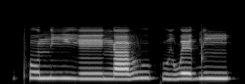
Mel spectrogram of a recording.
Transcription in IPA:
pʰo˨niː˨ jeː˨ŋa˨ vu˦kʷi˨wɛ˦ dĩ˦

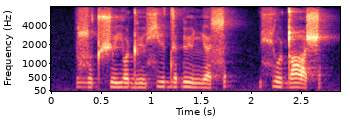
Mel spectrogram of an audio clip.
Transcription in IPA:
ɮutʃyjoɖy çidɪɗyɲɛɬ | çu ɖɑʃ

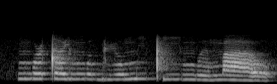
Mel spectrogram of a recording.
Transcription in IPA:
ŋʷə˞tɜjŋʷɘbyo̯ mipʼi ŋʷɘ mao̯

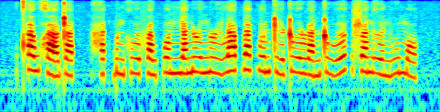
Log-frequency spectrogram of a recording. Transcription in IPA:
t̪ʰa˧wxaː˨˩˨ʈa˨˩t̚ | ha˨˩t̚ɓə˨˩ŋxu˨˩ə̯fa˨˩w ɓɔ˧nɲa˧˥nɹə˧˥ŋɹɨ˨˩˦ laː˦˥p̚la˦˥k̚lo˧˥n ʈi˨˩˦ə̯ʈu˧ə̯ ɹa˨˩˦n ʈu˨˩˦ə̯ | ʂa˧nɣəː˨˩nvu˧ mɔ˨˩k̚

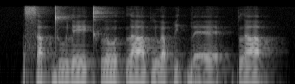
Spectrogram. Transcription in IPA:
sa˦˥p̚duː˧leː˧ kʰloː˥˩t̚ laː˦˥plu˩˦a̯pi˦˥t̚bɛː˨˩ | pla˦˥p̚

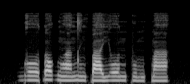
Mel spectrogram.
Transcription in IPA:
ɡoː˧ɗɔ˦ɡʷã˨˦ dĩ˨k͡pa˧ joː˧npu˨m k͡pã˧

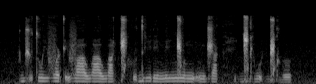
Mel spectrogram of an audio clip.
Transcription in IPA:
d͡ʒṵtwivɔʈḭ vɑːwɑːwɑǁʰṵ d̪iːɾiniː ŋ͡ǁuŋḭnd͡ʒɑːk hiɡ͡ǁiwṵ ɡ͡ǁʊ

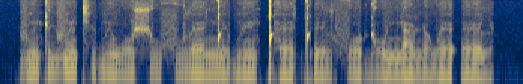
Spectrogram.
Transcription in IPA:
vĩʈi vĩɭcʰibẽwo ʃuful ɛ ŋ͡ǃebẽ ǃʰɛ ǃʼelfo ɖo ɲaɭ ɳʌwɛ ʔɛl

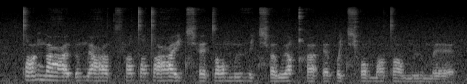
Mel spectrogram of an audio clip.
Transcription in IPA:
tˤɐŋɐ ʕɘʔɘmeʕɔ t͡sʰetˤɘtˤoʕe t͡ɕʰɛtɔ mɨɦɘt͡ɕʰɐ wɨ qʰɘʔɛpɐt͡ɕʰɔ matˤe mɨmɛ

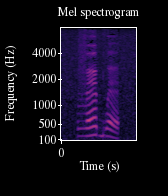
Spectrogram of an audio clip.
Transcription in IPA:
vœbwə

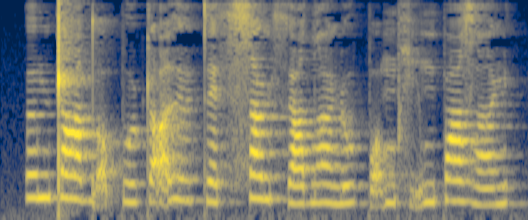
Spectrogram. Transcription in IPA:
ɵ˥mʈɑ˥˧d̪ɔ̰˧ pu˩˧ʈɑ̰˥ðʉ˧ t̪ɛ˧θ sɑ˥˧ɳ θɵ˩˧dˤɛ̃˧˩ ɳu˧pɔ̰˧mxḭ˧mpɑ˥ zˤĩ˩˧ɳ

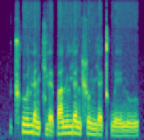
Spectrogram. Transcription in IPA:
ʈ͡ʂʰu˦lɥɛ˨nt͡ɕɥɛ̰˨˩pa˦n ljɛ˥˨nʂu˥˨n̪jɛ˨˦ kʰwe˨˦ɪ̯n̪u˨˦

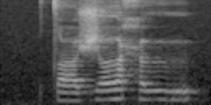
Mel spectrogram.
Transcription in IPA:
tˤu ʒʌħɯː

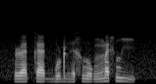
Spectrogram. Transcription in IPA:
ɭækæ ɡ͡boɖʱɛxðo ŋ͡mæxβi

